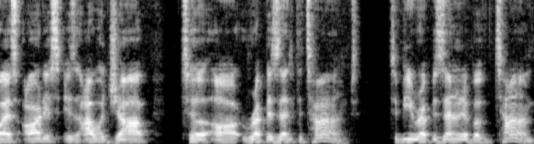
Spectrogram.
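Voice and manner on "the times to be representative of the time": normal talking voice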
